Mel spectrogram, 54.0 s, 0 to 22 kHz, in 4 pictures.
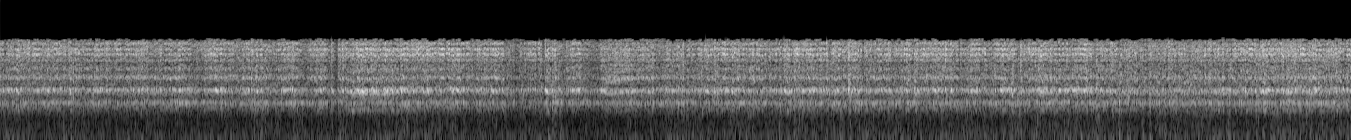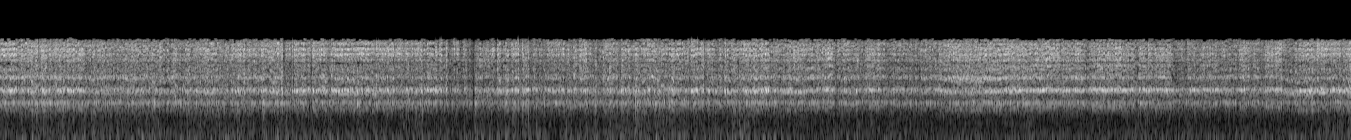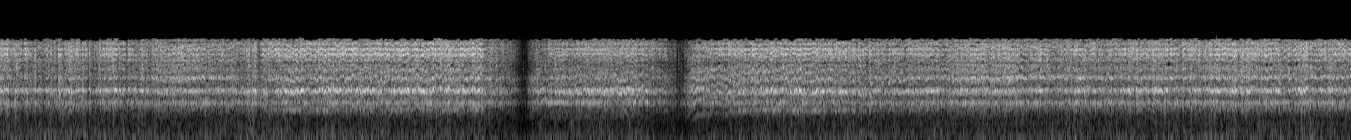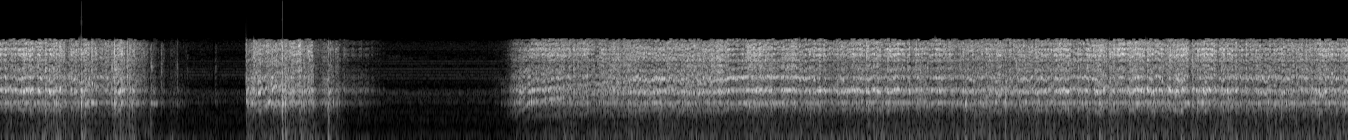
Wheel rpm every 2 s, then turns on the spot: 230, 230, 230, 230, 230, 230, 230, 230, 220, 230, 230, 220, 230, 230, 220, 180, 110, 180, 220, 230, 200, 50, 20, 190, 230, 230, 220.
none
